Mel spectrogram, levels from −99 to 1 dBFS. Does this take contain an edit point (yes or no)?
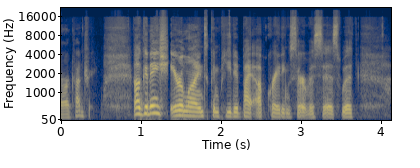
yes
